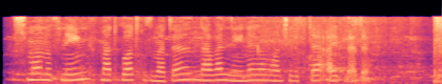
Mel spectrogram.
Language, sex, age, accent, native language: Uzbek, female, 12-17, Andijon, Uzbek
